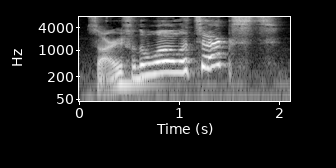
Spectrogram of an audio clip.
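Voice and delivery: "text" lifted very high like a question; high mock-question upswing ending on "text"; exaggerated questioning tune. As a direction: turn it into a question, soaring up on "text". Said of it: "you just need a question mark at the end".

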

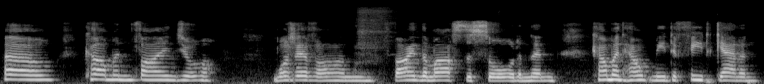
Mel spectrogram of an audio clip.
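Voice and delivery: woeful high-pitched princess voice acting; Zelda. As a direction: plead in a hammed-up, very high heroine voice.

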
